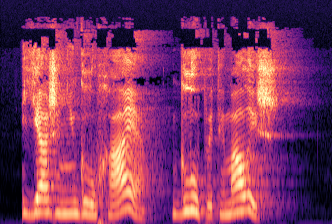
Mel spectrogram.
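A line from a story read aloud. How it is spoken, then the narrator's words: Angry. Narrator (Russian): ответила сердито мать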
